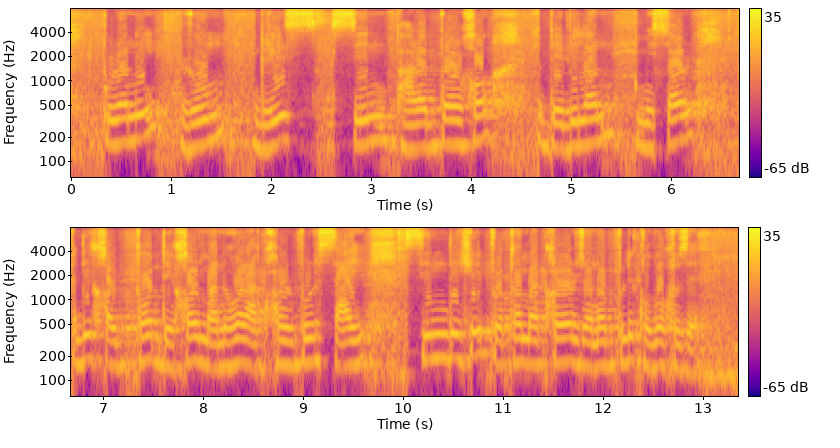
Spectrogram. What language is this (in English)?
Assamese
